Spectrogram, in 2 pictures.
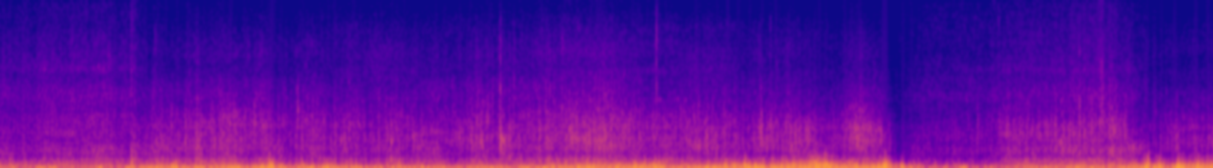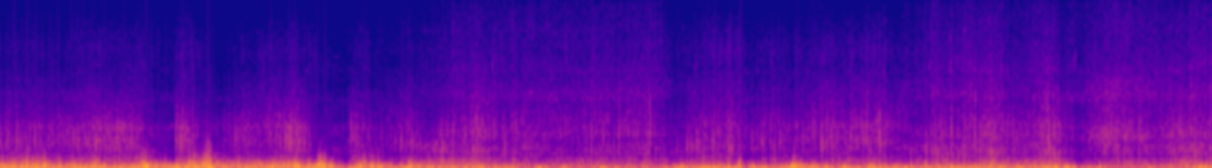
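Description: Wind buffeting the action camera's microphone as a mountain bike is ridden at speed down a rocky gravel trail, mixed with the rolling noise of the tyres on the dirt. The rush eases briefly about twelve seconds in and again around nineteen to twenty-one seconds.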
